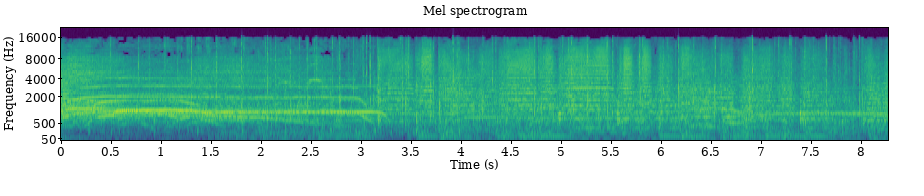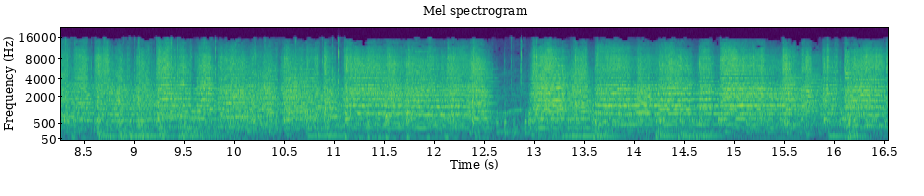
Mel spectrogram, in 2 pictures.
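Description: High school marching band playing: brass holding sustained chords over pulsing low brass and drums, with a brief break about three-quarters through. A crowd cheers and whoops over the first few seconds.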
